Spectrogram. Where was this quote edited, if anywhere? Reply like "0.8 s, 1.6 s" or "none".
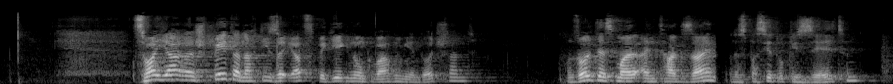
5.6 s, 7.1 s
